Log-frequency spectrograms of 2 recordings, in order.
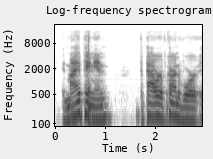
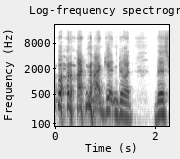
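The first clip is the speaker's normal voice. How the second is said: laughing through it; 7 semitones higher, 6 dB louder than usual. Retold or imitated. Retelling his snowed-in car, laughing at himself. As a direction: quote of himself that breaks into a laugh, pitch jumping up. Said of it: "I was like".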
